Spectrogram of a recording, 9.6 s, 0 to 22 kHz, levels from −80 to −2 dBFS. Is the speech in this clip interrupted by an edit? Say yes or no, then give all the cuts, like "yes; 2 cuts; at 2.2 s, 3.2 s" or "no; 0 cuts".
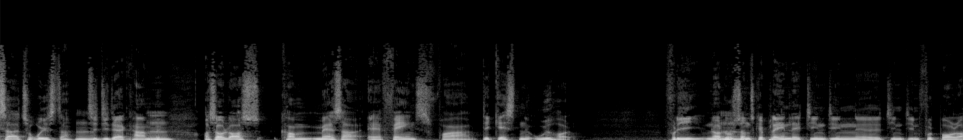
no; 0 cuts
